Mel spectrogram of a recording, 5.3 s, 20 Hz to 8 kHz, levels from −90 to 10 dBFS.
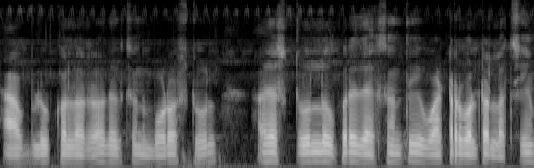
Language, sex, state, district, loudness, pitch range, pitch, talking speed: Odia, male, Odisha, Malkangiri, -21 LUFS, 95-110 Hz, 105 Hz, 170 wpm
